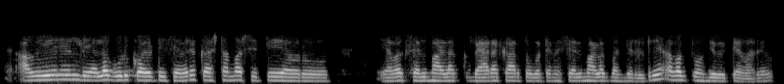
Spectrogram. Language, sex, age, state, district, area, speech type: Kannada, male, 18-30, Karnataka, Gulbarga, urban, conversation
